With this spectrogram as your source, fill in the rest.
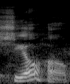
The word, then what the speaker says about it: Siojo: I always don't know how to say the J in your name. With an H. With an H, Siojo.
